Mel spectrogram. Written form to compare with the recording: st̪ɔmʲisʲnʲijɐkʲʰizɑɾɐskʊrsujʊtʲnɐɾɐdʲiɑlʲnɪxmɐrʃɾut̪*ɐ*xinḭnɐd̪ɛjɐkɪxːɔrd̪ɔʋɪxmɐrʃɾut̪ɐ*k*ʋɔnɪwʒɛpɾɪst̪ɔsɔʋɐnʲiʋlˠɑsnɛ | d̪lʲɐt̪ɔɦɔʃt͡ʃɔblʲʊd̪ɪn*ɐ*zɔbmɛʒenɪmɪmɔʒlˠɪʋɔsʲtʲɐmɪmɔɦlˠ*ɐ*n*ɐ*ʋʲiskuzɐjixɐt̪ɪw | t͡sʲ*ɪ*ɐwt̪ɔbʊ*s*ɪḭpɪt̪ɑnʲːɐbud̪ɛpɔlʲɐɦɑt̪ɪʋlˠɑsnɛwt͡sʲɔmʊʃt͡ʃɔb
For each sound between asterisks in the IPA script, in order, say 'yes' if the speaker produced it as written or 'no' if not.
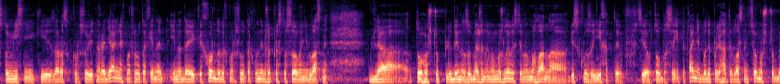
yes, no, yes, no, yes, no, yes

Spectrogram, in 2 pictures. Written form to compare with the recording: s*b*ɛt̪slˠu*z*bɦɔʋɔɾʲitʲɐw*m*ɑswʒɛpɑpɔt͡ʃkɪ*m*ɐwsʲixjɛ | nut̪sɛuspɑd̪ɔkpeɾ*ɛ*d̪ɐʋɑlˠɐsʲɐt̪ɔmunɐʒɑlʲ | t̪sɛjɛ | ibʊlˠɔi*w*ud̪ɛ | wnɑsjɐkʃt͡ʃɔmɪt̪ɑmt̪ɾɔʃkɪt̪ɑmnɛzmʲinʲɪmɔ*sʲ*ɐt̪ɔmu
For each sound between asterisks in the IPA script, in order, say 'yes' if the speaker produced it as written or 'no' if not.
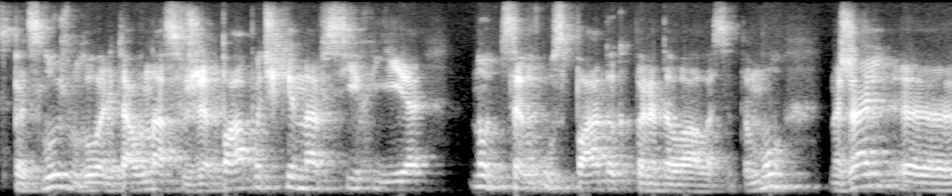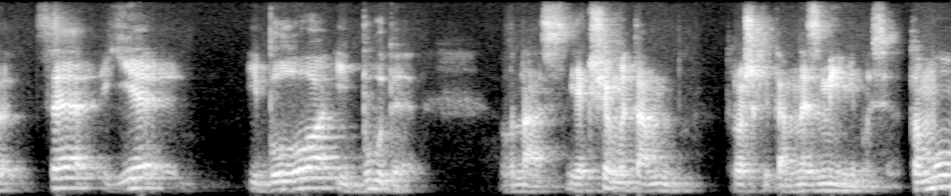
no, no, no, no, no, no, yes

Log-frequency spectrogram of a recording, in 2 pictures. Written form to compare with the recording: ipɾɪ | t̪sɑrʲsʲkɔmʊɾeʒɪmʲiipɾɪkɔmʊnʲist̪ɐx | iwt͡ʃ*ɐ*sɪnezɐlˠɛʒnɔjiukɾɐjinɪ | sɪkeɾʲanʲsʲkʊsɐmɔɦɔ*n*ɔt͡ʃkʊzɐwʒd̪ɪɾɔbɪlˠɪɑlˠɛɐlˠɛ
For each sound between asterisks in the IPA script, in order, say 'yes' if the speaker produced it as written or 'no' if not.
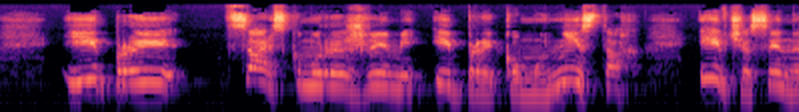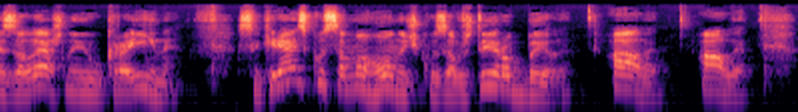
yes, yes

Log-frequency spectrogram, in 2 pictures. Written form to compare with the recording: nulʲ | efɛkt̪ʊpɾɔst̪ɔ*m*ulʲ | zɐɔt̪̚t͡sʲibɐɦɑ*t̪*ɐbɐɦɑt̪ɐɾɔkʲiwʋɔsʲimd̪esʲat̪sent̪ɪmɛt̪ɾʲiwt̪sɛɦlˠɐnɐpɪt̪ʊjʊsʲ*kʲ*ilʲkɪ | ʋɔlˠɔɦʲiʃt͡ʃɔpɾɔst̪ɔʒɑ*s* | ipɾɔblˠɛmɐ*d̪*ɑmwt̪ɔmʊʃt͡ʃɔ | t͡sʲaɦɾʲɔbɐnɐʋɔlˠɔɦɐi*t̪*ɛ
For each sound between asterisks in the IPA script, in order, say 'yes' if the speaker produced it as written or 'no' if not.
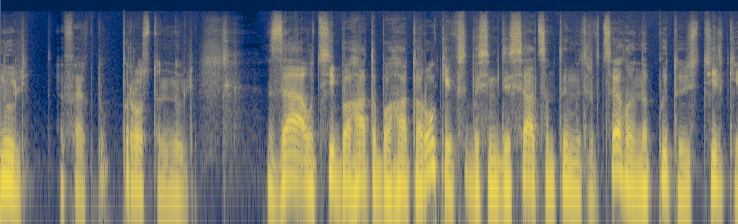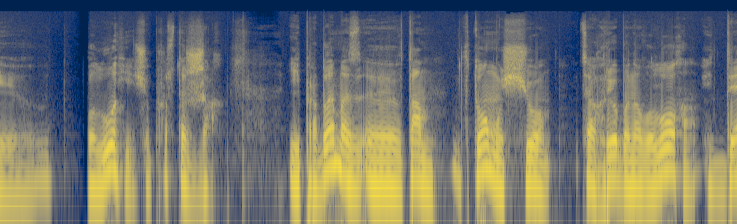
no, yes, no, no, no, no

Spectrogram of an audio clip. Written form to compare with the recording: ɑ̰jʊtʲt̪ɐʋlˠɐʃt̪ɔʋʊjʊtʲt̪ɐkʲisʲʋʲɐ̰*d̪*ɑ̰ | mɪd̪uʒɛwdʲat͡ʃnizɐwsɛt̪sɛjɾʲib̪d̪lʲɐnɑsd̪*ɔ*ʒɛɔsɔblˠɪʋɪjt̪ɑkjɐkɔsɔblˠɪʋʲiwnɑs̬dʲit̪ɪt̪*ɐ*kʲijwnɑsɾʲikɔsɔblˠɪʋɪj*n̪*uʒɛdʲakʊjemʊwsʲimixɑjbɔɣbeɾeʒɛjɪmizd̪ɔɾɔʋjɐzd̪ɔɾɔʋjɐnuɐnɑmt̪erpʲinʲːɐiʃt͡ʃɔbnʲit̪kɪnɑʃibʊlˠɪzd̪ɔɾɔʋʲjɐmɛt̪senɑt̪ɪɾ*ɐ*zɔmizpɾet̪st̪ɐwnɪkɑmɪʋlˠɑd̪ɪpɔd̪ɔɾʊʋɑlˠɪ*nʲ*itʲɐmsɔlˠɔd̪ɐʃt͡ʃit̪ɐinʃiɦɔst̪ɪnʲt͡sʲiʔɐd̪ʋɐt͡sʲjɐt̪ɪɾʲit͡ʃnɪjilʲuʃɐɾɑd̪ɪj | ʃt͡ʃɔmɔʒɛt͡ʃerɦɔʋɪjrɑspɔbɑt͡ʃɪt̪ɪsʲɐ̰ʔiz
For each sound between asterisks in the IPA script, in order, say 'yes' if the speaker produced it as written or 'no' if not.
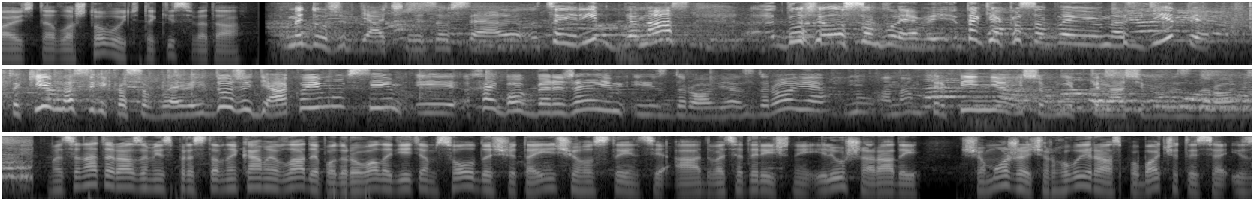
no, no, yes, no, no, no

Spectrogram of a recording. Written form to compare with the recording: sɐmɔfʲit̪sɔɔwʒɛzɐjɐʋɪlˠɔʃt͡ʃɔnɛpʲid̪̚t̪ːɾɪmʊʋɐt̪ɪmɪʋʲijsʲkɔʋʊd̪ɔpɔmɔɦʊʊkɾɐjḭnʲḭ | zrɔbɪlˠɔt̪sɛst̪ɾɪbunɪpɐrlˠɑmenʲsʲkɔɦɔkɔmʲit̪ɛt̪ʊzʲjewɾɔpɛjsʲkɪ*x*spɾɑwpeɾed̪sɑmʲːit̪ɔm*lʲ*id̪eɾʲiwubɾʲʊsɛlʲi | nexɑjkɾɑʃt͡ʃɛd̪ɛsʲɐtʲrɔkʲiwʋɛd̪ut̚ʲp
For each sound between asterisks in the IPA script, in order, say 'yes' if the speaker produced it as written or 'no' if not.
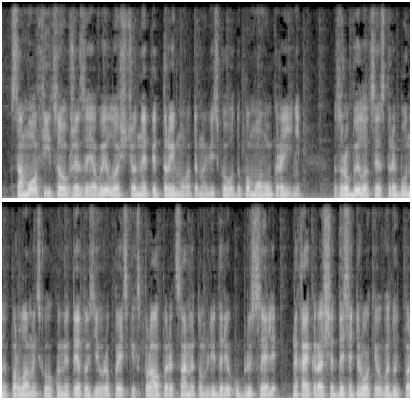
yes, yes

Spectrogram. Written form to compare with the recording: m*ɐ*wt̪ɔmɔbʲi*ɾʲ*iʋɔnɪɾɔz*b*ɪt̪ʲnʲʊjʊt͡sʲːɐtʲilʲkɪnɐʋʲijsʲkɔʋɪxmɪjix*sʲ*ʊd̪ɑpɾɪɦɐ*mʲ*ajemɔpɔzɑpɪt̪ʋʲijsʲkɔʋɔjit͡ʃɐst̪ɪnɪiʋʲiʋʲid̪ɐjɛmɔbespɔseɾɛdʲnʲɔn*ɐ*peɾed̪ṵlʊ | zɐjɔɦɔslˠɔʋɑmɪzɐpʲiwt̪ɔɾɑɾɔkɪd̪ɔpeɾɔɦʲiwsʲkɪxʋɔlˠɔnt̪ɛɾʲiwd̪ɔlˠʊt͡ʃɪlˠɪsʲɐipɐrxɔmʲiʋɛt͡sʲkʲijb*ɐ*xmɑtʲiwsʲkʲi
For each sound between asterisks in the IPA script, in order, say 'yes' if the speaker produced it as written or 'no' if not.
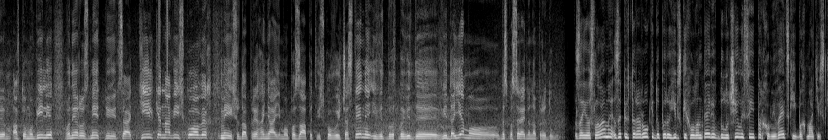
yes, no, no, yes, no, yes, yes

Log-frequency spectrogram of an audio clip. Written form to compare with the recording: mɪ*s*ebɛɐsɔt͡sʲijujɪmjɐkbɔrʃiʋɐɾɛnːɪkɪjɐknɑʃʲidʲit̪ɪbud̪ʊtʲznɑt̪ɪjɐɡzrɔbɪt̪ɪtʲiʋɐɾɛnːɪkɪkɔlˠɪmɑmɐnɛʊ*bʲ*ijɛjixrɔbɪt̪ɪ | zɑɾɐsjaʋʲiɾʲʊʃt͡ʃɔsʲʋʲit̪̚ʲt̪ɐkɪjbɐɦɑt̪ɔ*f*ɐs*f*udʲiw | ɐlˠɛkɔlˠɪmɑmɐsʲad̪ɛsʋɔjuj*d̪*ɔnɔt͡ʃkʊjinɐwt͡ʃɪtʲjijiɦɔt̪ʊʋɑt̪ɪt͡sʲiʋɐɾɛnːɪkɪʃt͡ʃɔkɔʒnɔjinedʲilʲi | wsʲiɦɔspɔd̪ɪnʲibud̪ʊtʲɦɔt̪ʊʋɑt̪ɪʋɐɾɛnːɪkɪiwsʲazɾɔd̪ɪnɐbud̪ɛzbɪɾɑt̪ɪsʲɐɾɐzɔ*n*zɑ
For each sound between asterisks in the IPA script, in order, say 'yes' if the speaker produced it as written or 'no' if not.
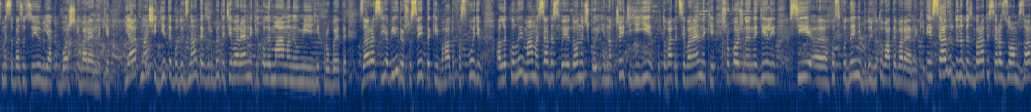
yes, no, yes, yes, yes, no

